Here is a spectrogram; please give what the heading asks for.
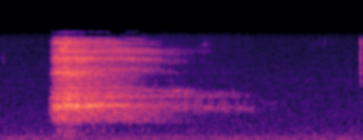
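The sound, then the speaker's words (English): A single forceful 'ha' breath out during a breathing exercise. The loud, airy rush begins abruptly and then fades over about a second and a half, with no talk. “Okay, so that's your three ha breaths.”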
